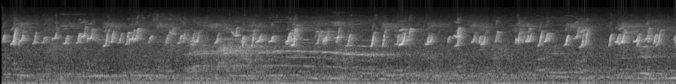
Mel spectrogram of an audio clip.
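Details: Colourful dyed baby chicks eating their food, a flock giving dense, continuous high peeps, short sharp chirps overlapping rapidly throughout, with a faint low hum underneath.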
